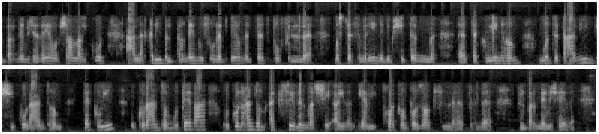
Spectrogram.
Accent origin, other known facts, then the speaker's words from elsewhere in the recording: Tunisia; مثلا الفكره نتاع التكنوبول اللي عندنا في تونس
